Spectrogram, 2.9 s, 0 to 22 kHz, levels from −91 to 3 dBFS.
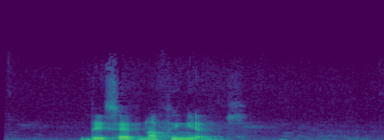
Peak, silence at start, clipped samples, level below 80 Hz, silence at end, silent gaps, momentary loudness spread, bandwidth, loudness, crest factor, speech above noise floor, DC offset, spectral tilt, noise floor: -12 dBFS; 0.6 s; under 0.1%; -66 dBFS; 1.15 s; none; 15 LU; 12.5 kHz; -30 LUFS; 22 dB; 37 dB; under 0.1%; -7.5 dB/octave; -66 dBFS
